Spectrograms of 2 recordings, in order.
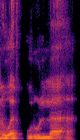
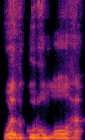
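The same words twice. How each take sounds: First: The L in Allah sounds light and thin. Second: The L in Allah sounds heavy and full. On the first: The speaker calls it wrong. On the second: The speaker calls it right. "lamnya tebal"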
